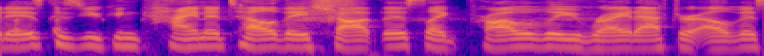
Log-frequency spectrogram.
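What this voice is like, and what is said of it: Usual voice. Nothing is said of it.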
